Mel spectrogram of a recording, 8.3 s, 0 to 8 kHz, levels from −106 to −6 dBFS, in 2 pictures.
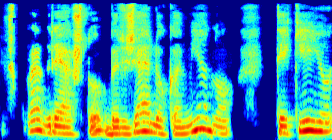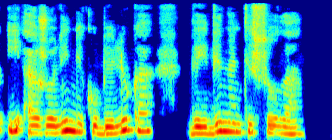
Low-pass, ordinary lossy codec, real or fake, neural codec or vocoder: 7.2 kHz; MP3, 48 kbps; real; none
